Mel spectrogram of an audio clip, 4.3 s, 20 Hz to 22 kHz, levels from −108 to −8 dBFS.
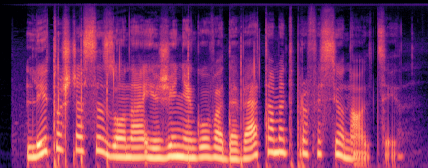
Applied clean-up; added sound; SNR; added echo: neural mask model RNNoise.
